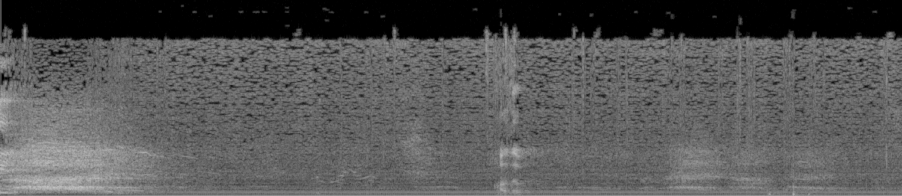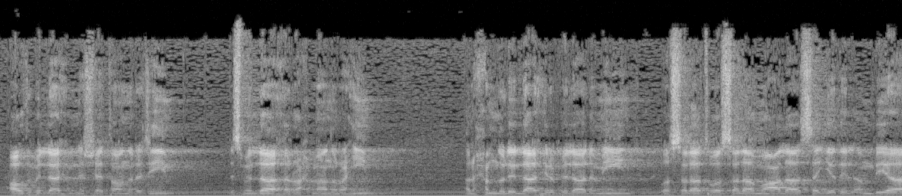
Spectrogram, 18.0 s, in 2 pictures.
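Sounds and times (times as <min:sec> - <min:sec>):
crowd at an Urdu religious gathering shouting back to Islamic slogans: 0:00.0 - 0:02.1, 0:05.9 - 0:08.5
steady low electrical hum: 0:00.0 - 0:18.0
speech: 0:09.1 - 0:12.9, 0:13.6 - 0:18.0.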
